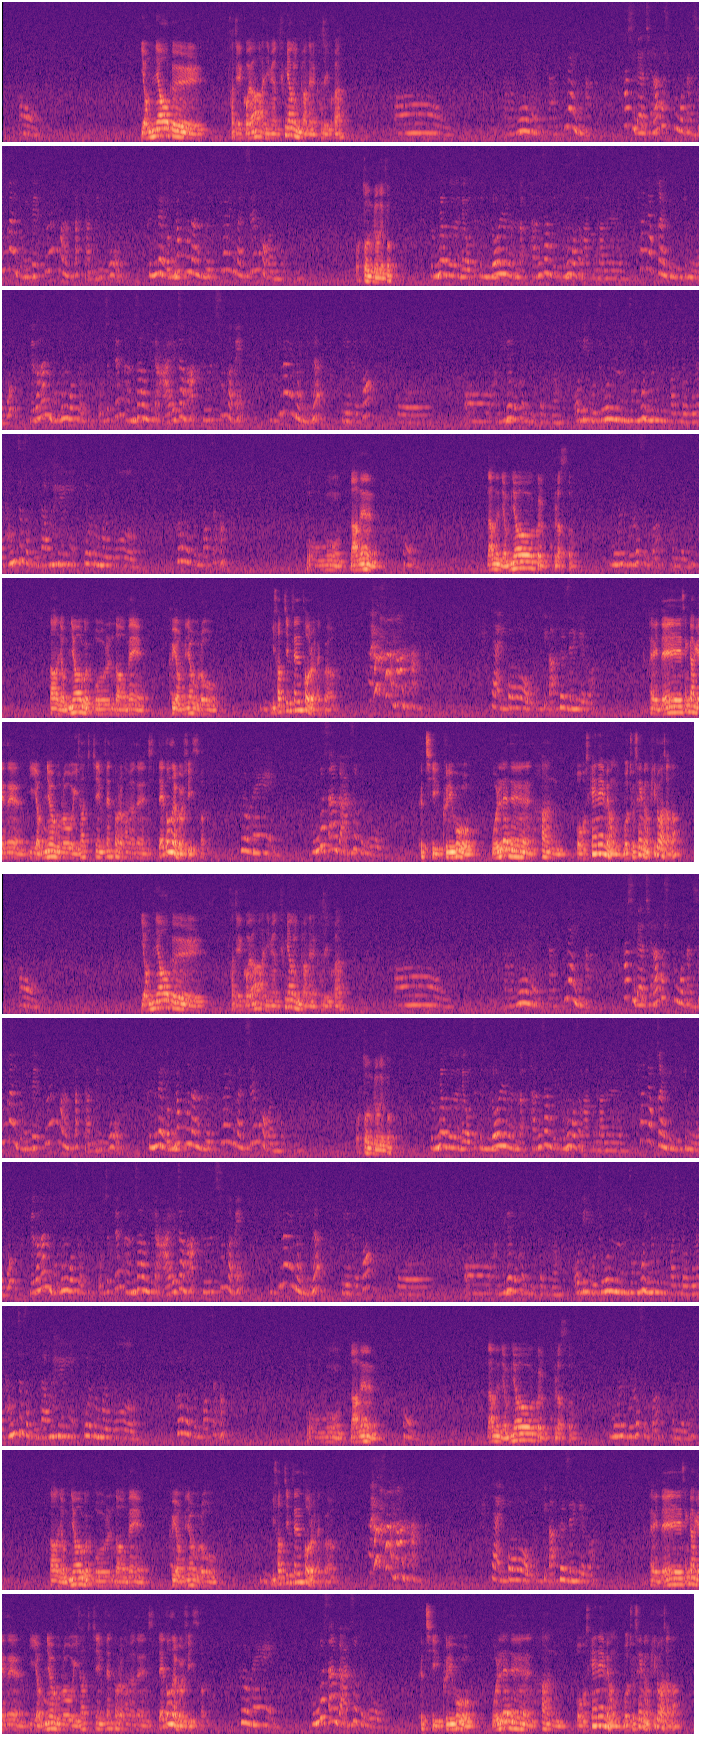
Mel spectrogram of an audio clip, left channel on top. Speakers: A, on the right; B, on the left.
A: 어,
B: 염력을
A: 촌,
B: 가질 거야? 아니면 투명 인간을 가질 거야?
A: 어, 나는, 난 투명인간. 사실 내가 제일 하고 싶은 건 난 순간이동인데, 투명인간은 딱히 안 땡기고, 근데 염력보다는 그래도 투명인간이 쓸모가 많을 것 같아.
B: 어떤 면에서?
A: 염력은 내가 어쨌든 들어올리면 나- 다른 사람들이 보는 거잖아. 그럼 나는 촌력자인 게 들키는 거고, 내가 하는 모든 것을 어때, 어쨌든 다른 사람들이 알잖아. 그 순간에. 근데 투명인간이 되면, 예를 들어서, 뭐, 어, 아, 미래로 가진 못하지만, 어디 뭐 좋은 정보 있는 곳에 가가지고 내가 몰래 다 훔쳐서 본 다음에, <laughs> 그걸로 돈 벌고, 그런 거 좋을 것 같지 않아?
B: 오, 나는,
A: 어.
B: 나는 염력을 골랐어.
A: 뭘, 뭘로 쓸 거야? 염력을?
B: 나는 염력을 고른 다음에 그
A: 어.
B: 염력으로
A: 음.
B: 이삿짐 센터를 할 거야.
A: <laughs> 야, 이거 웃기다. 그래서 얘기해봐.
B: 아니, 내 생각에는 이 염력으로
A: 어,
B: 이삿짐 센터를 하면은 진짜 떼돈을 벌 수 있어.
A: 그러네. 몽골 사람들 안 써도 되고.
B: 그치. 그리고 원래는 한 뭐 세네 명, 뭐 두세 명 필요하잖아?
